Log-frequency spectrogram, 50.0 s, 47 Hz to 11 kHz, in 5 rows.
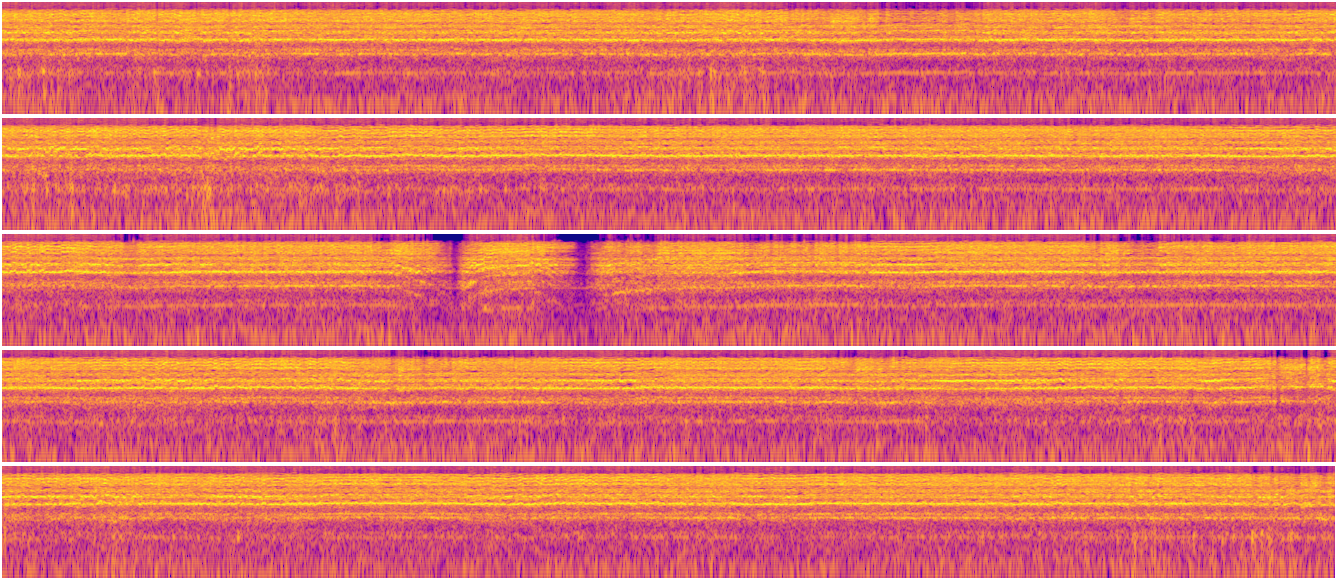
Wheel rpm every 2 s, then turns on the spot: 230, 230, 230, 230, 230, 220, 220, 230, 230, 220, 220, 160, 150, 230, 230, 220, 220, 230, 220, 230, 220, 220, 230, 230, 230.
none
